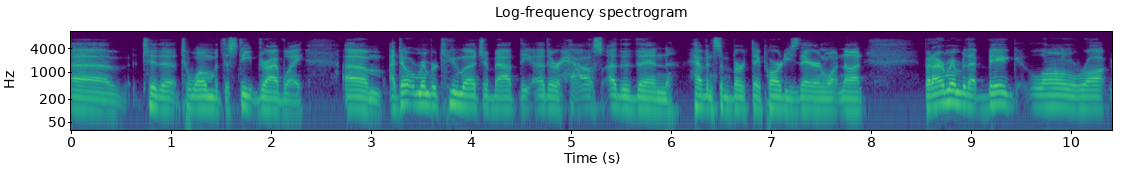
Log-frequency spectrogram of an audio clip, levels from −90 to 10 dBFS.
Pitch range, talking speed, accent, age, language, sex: 115-145 Hz, 200 wpm, American, 20-39, English, male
